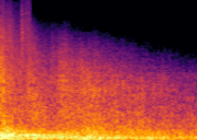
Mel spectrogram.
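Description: A bomb explosion sound effect rumbles through the whole two seconds as a loud, sustained, low-heavy roar with no distinct separate blasts. It fades only slightly toward the end, and no voices are present.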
